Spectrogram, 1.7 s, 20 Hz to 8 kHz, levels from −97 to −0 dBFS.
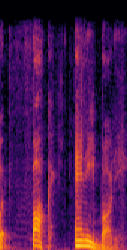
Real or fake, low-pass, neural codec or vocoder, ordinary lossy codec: real; 7.2 kHz; none; AAC, 48 kbps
